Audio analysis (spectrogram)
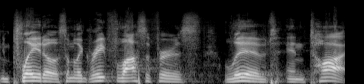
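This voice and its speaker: Against a quiet background, a man with an American accent talks at a moderate pace with ordinary pitch variation. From US Midwest. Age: 30s. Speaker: worship minister and youth pastor. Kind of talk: sermon. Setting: church service. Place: church.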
